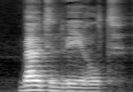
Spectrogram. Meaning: outside world
- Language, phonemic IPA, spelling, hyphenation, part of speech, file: Dutch, /ˈbœy̯.tə(n)ˌʋeː.rəlt/, buitenwereld, bui‧ten‧we‧reld, noun, Nl-buitenwereld.ogg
